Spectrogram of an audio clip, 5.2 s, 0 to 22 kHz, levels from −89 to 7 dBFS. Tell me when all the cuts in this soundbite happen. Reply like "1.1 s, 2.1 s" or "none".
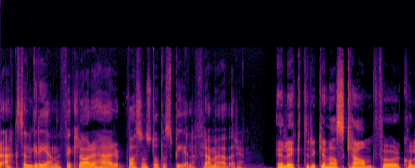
none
